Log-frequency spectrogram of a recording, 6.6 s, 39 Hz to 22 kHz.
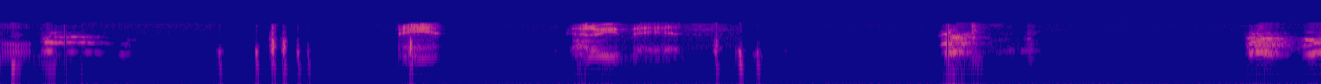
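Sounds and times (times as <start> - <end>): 
dog barking: 0.2 - 0.7, 4.7 - 5.2, 6.2 - 6.5.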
